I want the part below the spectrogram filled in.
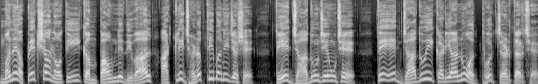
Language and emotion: Gujarati, surprised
